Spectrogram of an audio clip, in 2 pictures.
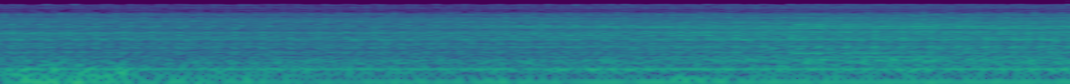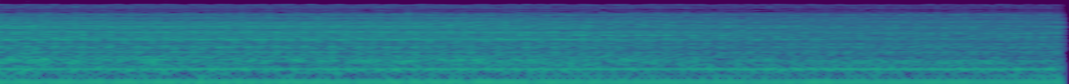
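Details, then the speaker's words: Maruti Dzire after timing chain replacement: steady smooth idle with an even hum and no chain rattle or slapping, replacing the earlier heavy timing chain noise. "तो देखा दोस्तों अभी इसकी जो आवाज कितनी smooth हो जाति है अभी टाइमिंग चैन करने के बाद"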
